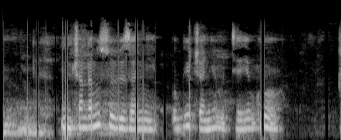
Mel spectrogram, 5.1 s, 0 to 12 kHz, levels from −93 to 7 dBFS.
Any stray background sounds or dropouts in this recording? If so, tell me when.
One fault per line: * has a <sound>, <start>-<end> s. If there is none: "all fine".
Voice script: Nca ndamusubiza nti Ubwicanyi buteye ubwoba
all fine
